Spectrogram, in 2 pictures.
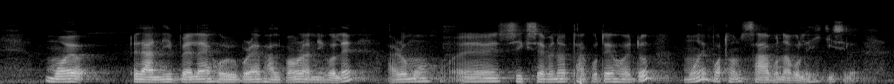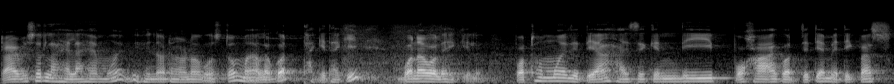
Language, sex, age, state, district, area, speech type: Assamese, male, 30-45, Assam, Dhemaji, rural, spontaneous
